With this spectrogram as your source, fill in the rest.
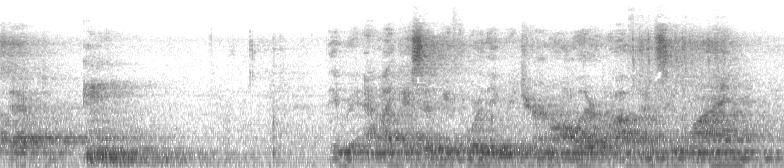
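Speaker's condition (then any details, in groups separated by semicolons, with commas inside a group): No condition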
